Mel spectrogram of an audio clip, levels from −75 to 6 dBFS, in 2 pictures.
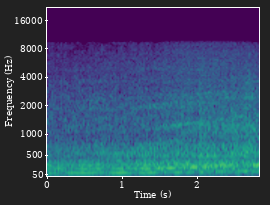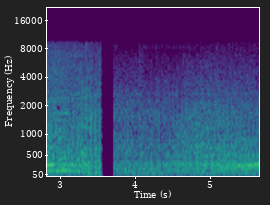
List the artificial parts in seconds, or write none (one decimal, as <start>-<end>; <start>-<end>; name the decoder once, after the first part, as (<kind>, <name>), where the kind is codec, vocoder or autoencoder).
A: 0.0-1.5 (vocoder, WaveNeXt); 2.7-3.5; 4.0-5.7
